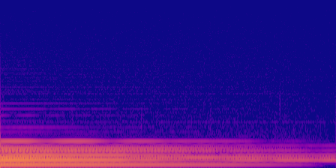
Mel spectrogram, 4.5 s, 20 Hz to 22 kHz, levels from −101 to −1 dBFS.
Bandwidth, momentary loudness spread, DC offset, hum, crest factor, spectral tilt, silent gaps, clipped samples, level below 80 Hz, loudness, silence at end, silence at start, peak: 1.9 kHz; 18 LU; under 0.1%; none; 16 dB; -12 dB/octave; none; under 0.1%; -66 dBFS; -39 LUFS; 0 s; 0 s; -24 dBFS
